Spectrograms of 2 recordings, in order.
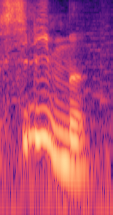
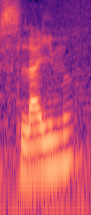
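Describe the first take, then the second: First: The vowel sounds like 'ee', as in 'slim'. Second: The vowel sounds like 'eye', as in 'slime'. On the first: This is how the speaker has always said it. "j'ai toujours dit Slim" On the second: This is probably the proper way to say it. "Je pense plutôt que ça se dit Slime"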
